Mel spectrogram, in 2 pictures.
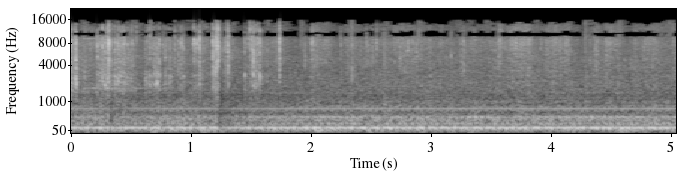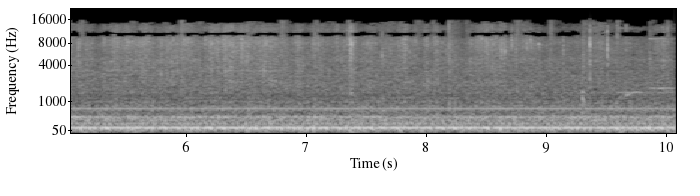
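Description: Loud steady machine hum, unchanging throughout, with a thin steady whine above it. In the first two seconds there is a light crinkle of plastic gloves handling dough.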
